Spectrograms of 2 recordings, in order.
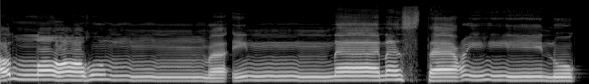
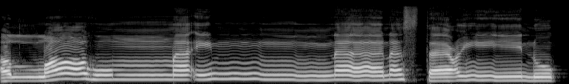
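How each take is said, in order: No difference in how they are said.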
